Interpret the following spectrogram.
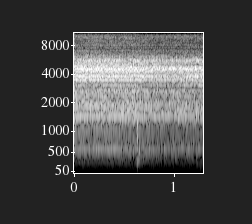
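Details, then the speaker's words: Receiver picking up interference from a nearby modern FM radio tuned to 100 MHz, placed on the receiver antenna: loud hissing static with a faint steady buzz underneath. The buzz is QRM. "this buzzing you hear is my qrm but you can hear it and if i turn off the radio it's gone i turn it back on it's there again"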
